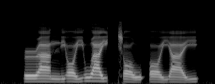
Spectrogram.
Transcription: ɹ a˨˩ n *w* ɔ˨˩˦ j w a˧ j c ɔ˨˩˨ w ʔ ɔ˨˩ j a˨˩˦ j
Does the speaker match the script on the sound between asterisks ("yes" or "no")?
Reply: no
